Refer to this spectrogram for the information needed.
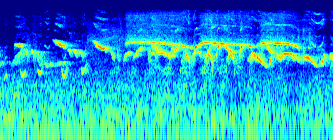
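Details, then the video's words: Chinese hwamei, caged, big-bodied with yellow legs and bill, performing laughingthrush-tail style song: high, fluid whistled loops and slurs run together in a fast, continuous warble. "Chim Họa Mi Hót Vẩy Đuôi Khướu"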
